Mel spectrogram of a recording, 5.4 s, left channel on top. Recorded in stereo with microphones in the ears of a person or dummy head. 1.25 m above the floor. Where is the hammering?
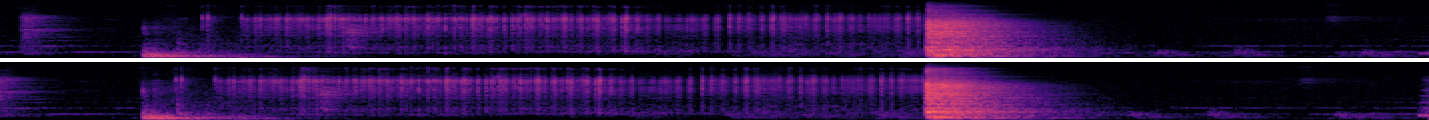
65° right (ahead or behind), 2.5 m.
